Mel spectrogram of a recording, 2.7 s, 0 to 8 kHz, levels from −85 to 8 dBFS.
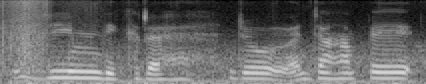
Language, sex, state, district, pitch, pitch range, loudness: Hindi, female, Chhattisgarh, Raipur, 215 Hz, 200-225 Hz, -14 LUFS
